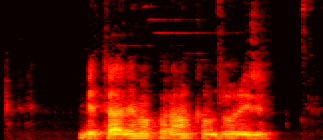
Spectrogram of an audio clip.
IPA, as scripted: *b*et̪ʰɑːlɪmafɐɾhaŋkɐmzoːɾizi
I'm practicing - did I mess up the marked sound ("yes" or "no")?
no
